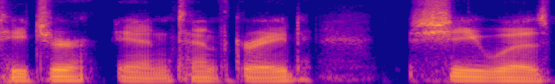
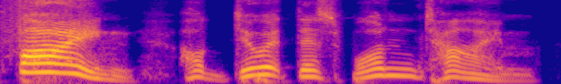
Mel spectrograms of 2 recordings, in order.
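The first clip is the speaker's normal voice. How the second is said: raised, loud British voice. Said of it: "she was British".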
